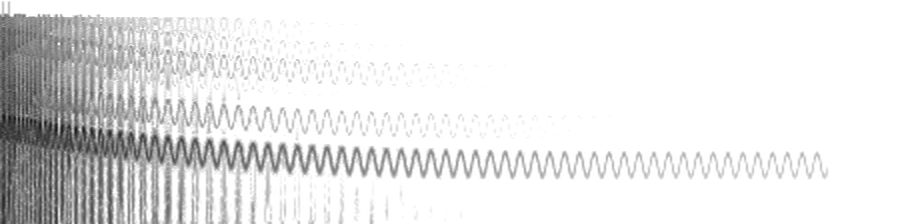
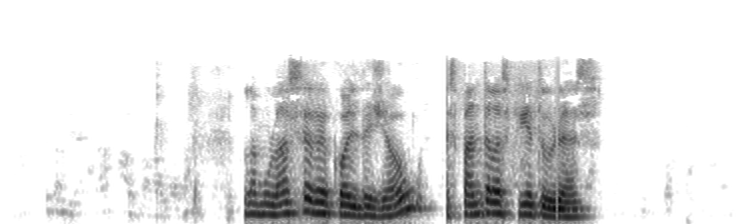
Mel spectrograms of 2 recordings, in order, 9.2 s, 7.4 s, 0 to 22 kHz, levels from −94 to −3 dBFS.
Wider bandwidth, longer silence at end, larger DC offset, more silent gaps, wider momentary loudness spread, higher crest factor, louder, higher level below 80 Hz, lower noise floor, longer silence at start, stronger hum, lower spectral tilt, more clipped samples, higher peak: first, 17 kHz vs 7.6 kHz; first, 6.45 s vs 1.45 s; neither; neither; first, 28 LU vs 12 LU; first, 24 dB vs 16 dB; about the same, -16 LUFS vs -17 LUFS; first, -48 dBFS vs -54 dBFS; first, under -90 dBFS vs -86 dBFS; second, 0 s vs 2.45 s; neither; second, -1 dB/octave vs -8 dB/octave; neither; about the same, 0 dBFS vs -2 dBFS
